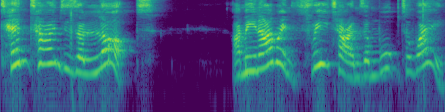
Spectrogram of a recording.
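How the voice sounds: A woman speaks fairly slowly in a high voice. Her tone is fairly bright, with big pitch swings.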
